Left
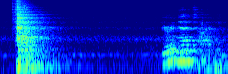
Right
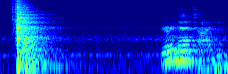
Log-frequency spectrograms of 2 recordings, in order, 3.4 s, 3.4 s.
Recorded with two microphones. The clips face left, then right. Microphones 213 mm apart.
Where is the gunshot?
85° right, 4 m.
